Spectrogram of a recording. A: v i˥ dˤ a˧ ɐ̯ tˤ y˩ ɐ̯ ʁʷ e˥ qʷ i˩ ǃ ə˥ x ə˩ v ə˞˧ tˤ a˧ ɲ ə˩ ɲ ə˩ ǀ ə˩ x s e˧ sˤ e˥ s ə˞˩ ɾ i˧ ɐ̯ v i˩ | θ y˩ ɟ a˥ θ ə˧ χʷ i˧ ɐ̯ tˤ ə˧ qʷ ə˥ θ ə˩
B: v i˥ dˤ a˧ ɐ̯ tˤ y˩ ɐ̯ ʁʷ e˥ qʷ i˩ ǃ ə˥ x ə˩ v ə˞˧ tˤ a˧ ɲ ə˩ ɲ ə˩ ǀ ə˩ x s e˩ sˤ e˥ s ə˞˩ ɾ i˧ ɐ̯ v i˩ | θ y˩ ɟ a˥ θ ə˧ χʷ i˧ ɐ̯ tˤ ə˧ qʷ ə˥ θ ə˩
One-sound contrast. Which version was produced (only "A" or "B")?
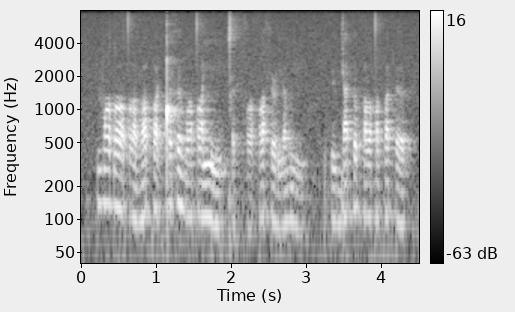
B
